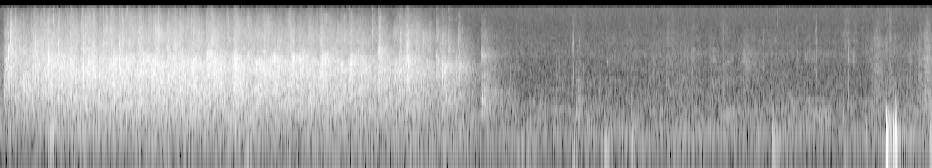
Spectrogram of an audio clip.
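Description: An audience claps steadily in a dense, loud round of applause for about seven seconds, then it fades out, leaving quiet room sound and a single sharp knock near the end.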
